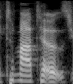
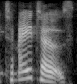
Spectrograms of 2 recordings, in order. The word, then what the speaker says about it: tomatoes: How can you say tomatoes? You're supposed to say tomatoes. Or what? Is it basil? No, it's not basil, it's basil. And everyone has a good laugh. The important thing is to learn both so you can recognize them both, right? In English, you can say tomatoes, you can say tomatoes.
